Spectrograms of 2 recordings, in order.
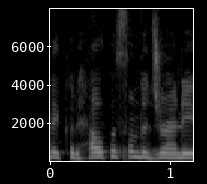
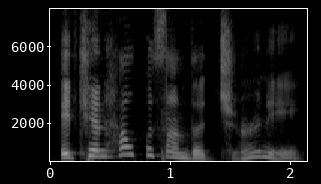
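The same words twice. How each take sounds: First: It could help us on the journey said fast; fast restatement; quicker repeat. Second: Said in the usual way. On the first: Real, not acted. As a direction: rush the repeat, still leaning on help.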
